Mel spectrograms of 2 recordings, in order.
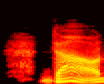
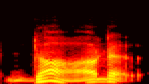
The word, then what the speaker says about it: Dowd: Dowd was not quite Dawd, not quite Dode.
